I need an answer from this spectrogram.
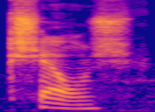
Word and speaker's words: Książ: RZ is actually J. So it's Książ.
